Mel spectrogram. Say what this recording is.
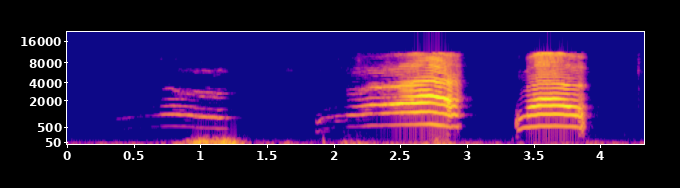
kitten meow evil really cool
evil, kitten, meow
